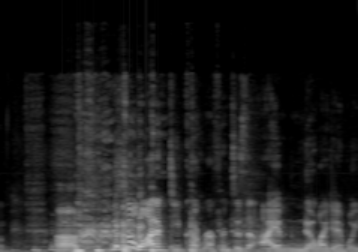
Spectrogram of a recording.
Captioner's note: laughter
